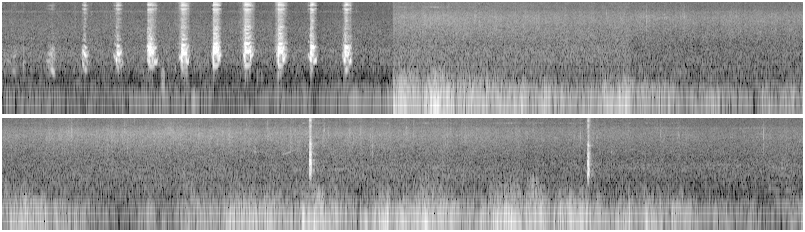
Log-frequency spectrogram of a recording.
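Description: A series of about ten turkey yelps, evenly spaced about three a second and growing louder, in the first few seconds. After that, a low rumbling noise on the microphone with a couple of faint ticks.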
